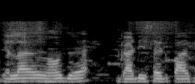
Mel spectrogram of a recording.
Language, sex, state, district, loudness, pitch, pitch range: Kannada, male, Karnataka, Dharwad, -26 LUFS, 140 Hz, 135-145 Hz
